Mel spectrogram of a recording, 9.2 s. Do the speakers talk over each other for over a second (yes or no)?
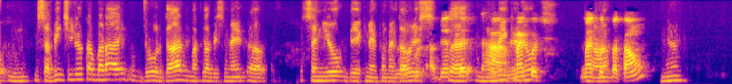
yes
